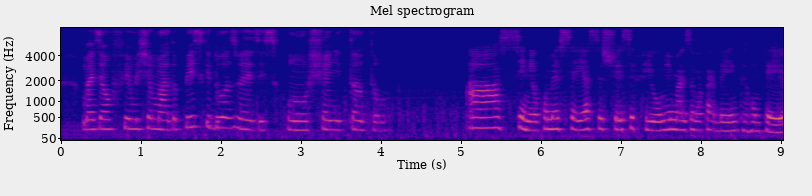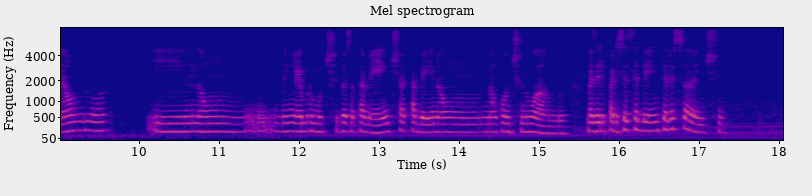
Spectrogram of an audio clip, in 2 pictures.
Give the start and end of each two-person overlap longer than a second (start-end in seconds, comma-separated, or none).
none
